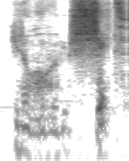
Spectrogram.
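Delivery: very low, seething anger through clenched teeth. Narrating a character who keeps walking away, angry through gritted teeth. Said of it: "With through fucking angered teeth".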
